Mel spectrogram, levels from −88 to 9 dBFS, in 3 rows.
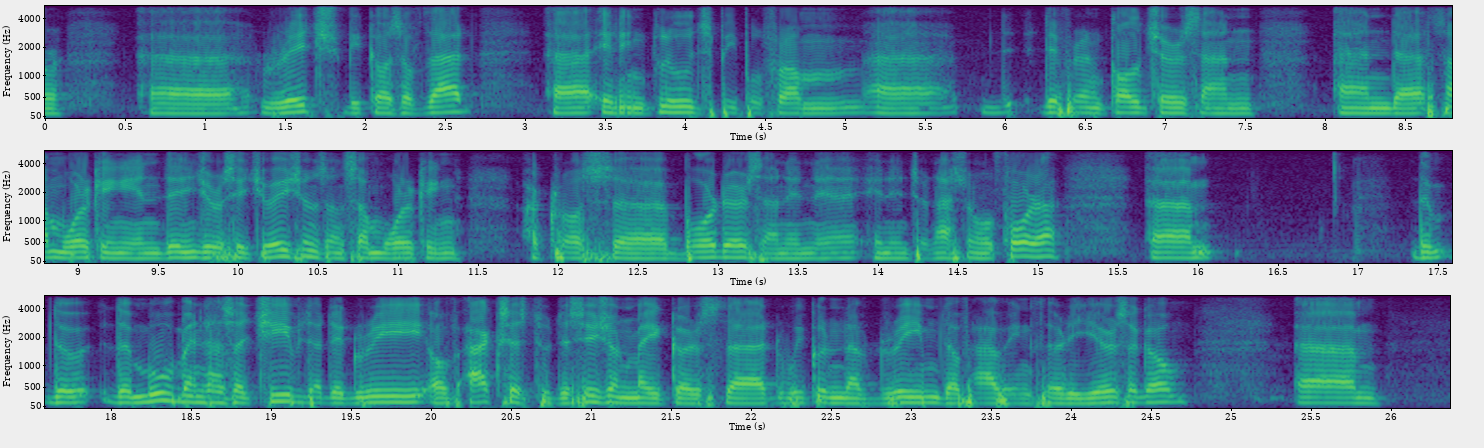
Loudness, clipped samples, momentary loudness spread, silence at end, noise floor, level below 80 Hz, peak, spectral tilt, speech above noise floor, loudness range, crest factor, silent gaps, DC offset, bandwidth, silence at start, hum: -15 LUFS; under 0.1%; 9 LU; 0.45 s; -54 dBFS; -38 dBFS; -2 dBFS; -8 dB/octave; 39 dB; 4 LU; 14 dB; none; under 0.1%; 5.4 kHz; 0 s; none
